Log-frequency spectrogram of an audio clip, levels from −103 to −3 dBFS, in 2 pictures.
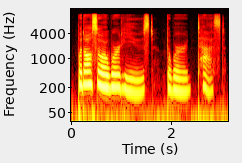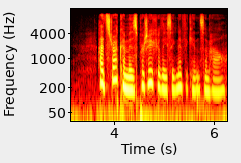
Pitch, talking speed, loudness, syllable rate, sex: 190 Hz, 155 wpm, -20 LUFS, 5.2 syllables/s, female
